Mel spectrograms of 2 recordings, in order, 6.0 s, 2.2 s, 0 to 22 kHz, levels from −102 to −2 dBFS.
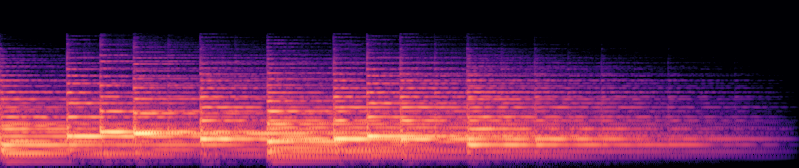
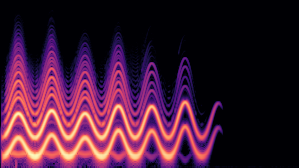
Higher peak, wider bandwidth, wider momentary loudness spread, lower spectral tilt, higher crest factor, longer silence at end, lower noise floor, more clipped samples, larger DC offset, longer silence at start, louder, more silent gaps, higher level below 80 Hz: about the same, 0 dBFS vs -2 dBFS; about the same, 7 kHz vs 6.8 kHz; about the same, 15 LU vs 16 LU; second, -4.5 dB/octave vs -7.5 dB/octave; first, 16 dB vs 10 dB; about the same, 0.8 s vs 0.7 s; second, -52 dBFS vs under -90 dBFS; neither; neither; about the same, 0 s vs 0 s; second, -15 LUFS vs -9 LUFS; neither; second, -88 dBFS vs -78 dBFS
